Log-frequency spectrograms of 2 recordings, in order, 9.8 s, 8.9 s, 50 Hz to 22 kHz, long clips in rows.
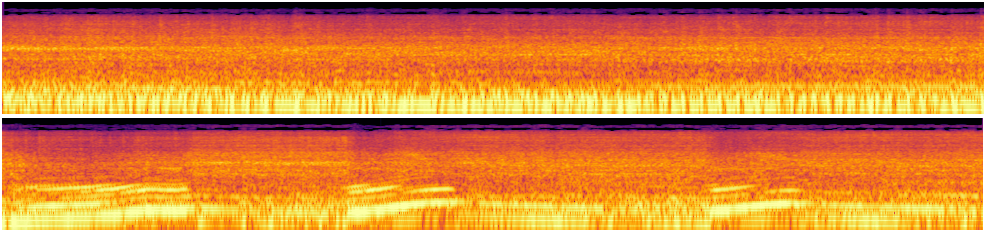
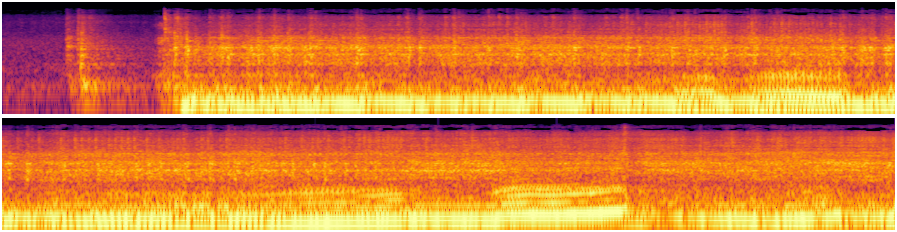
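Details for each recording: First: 1977 Arctic Cat El Tigre 4000 440cc two-stroke snowmobile, Mikuni round-slide carbs, after needle clip adjustment; crisp blips rising and falling cleanly three times with no hesitation or bog off idle; bog cured. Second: 1977 Arctic Cat El Tigre 4000 440cc free-air two-stroke snowmobile, Mikuni round-slide carbs, needle clip moved one position leaner: fires up then blips unevenly with crackling pops and a hesitant low-end bog on throttle opening.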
